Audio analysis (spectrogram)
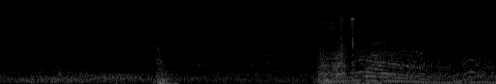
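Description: A car in FiveM starting up and pulling away, a brief mechanical thump then a door-like clunk, followed by the engine revving and accelerating up through the gears, fairly close.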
